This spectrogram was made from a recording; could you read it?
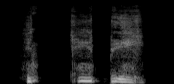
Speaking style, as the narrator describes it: Balmer whispered, barely audible over the wind

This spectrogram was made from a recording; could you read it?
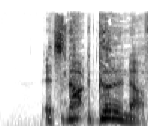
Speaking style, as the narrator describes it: he said hoarsely

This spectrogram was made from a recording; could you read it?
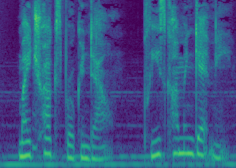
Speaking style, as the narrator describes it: she calmly tells him

